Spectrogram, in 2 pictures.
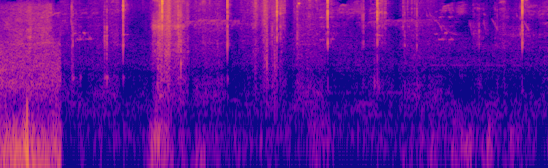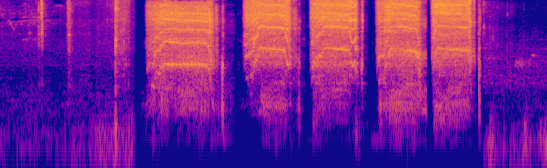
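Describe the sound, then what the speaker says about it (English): A power driver drives screws to join plastic septic tank riser sections, first in short scattered clicks and taps, then four loud whirring bursts in steady succession near the end. "so now we need to screw that one together"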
